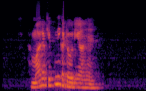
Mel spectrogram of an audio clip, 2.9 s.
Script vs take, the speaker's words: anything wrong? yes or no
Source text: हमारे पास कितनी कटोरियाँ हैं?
yes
